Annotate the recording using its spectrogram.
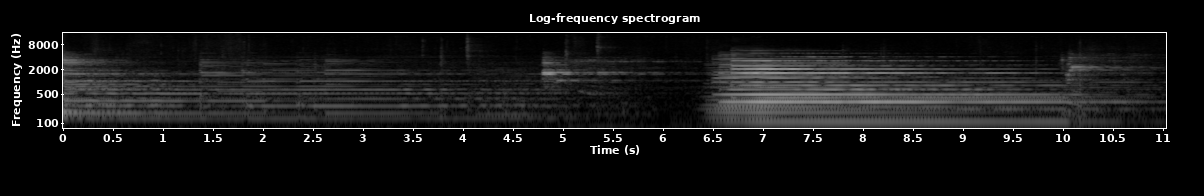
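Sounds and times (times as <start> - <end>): electric guitar chords: 0.0 - 11.0.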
